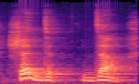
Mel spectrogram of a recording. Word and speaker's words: shadda: Et l'insistance, c'est bien dans le fait qu'on va prononcer deux fois la lettre, une fois sakin, une fois non sakin, et pas dans le fait d'appuyer sur la lettre, comme on peut l'entendre des fois chez des débutants, qui disent shadda.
